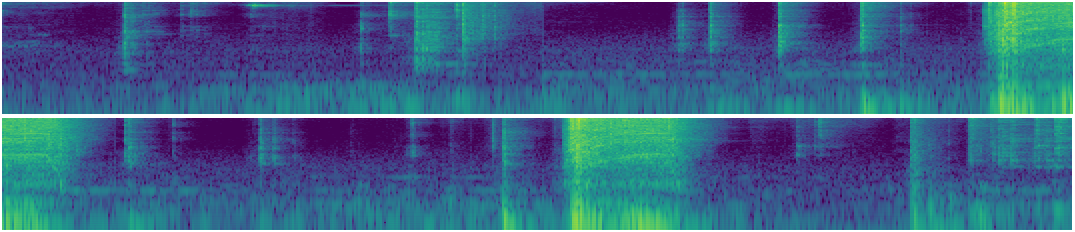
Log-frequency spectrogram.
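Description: Cordless DeWalt driver running in two short bursts, about four and six seconds in, backing screws out of a microwave magnetron. Light clicks and clatter of parts and hand tools being handled come between the bursts.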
